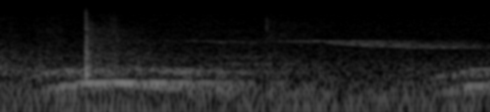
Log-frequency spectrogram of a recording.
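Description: A pigeon cooing: one low coo, rising then falling, about half a second in, with a sharp tap at its start. A faint higher tone slides down in the second half.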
